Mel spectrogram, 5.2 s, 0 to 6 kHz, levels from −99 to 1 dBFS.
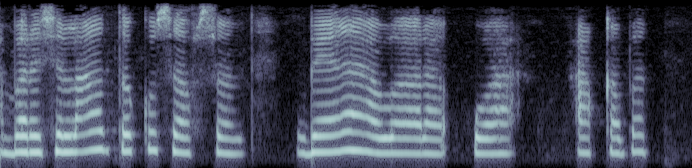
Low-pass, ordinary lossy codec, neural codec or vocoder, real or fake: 5.4 kHz; none; codec, 24 kHz, 0.9 kbps, WavTokenizer, medium speech release version 1; fake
